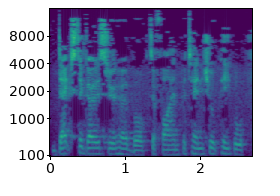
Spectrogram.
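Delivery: usual speaking voice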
